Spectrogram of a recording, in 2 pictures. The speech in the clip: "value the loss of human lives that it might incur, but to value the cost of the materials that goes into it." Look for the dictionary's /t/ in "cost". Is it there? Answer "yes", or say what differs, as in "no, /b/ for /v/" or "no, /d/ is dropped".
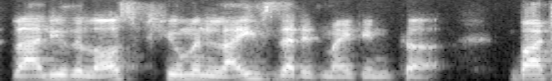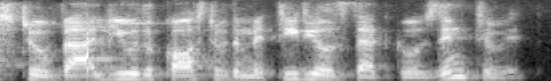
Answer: yes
